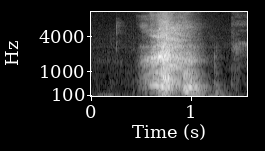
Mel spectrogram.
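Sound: sneeze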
